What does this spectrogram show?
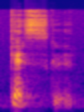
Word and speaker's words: qu'est-ce que: So when we pronounce this question word right here, it's pronounced qu'est-ce que. Be careful, not est-ce que, but qu'est-ce que. There's a que sound in front of it.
